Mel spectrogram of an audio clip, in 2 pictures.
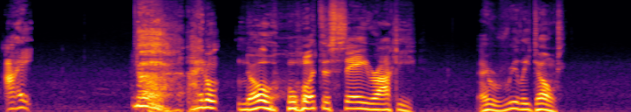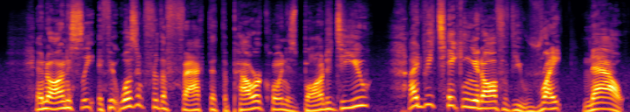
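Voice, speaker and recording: A man's voice: fairly high pitch, lively intonation, measured pace, a bit bright, no echo, exaggerated voice. Tommy, a man as a stern, emphatic young hero. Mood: stern, disappointed. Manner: reproachful, emphatic. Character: Tommy, stern young male Power Ranger leader, disappointed friend. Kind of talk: audio drama acting.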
